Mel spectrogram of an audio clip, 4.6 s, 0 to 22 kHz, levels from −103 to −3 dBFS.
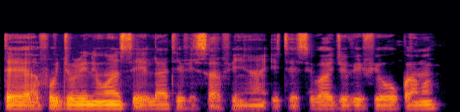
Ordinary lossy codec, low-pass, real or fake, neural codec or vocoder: none; 7.2 kHz; real; none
